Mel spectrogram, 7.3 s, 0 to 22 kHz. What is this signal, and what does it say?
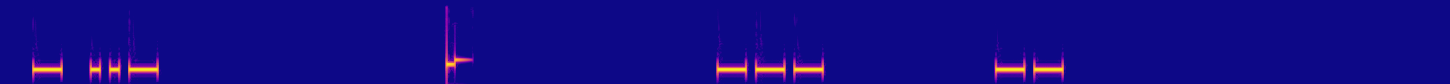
Morse code, heard as a keyed tone, about 25 wpm, spaced as for 13 wpm, 690 Hz. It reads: TU OM
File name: Top 90 QSO Elements - 6x Character Spacing - 25wpm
